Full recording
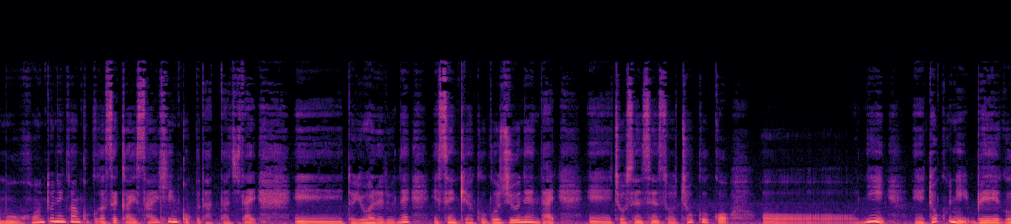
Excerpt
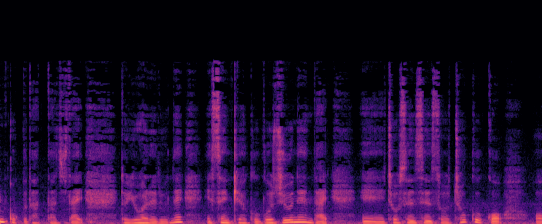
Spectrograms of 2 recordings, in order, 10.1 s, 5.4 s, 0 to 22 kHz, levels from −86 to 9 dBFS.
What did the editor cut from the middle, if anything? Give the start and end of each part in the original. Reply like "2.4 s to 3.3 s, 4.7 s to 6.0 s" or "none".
2.9 s to 3.5 s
